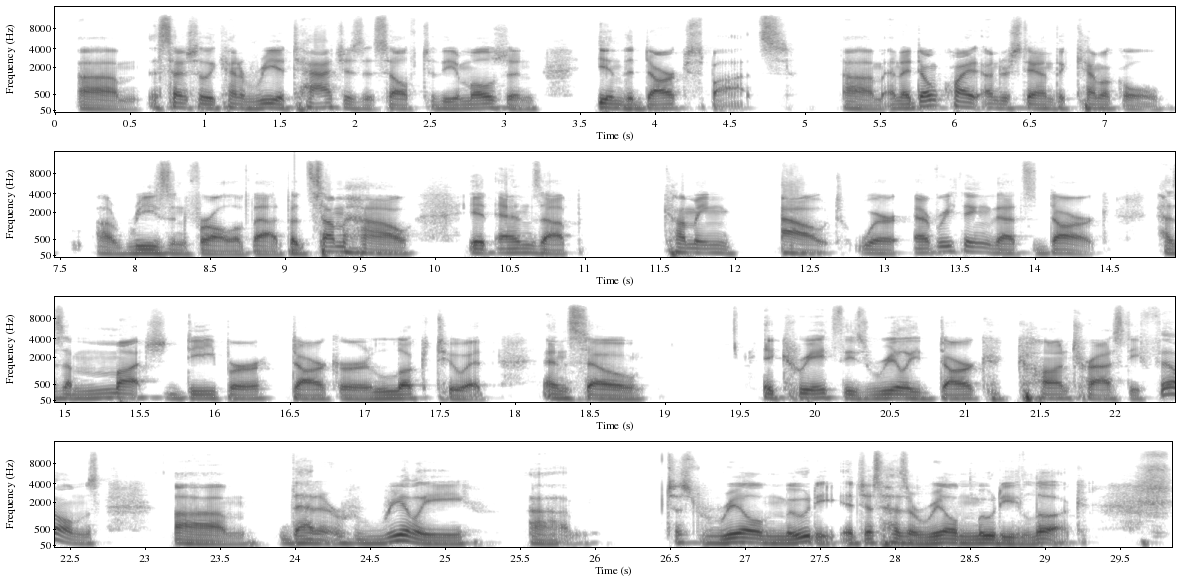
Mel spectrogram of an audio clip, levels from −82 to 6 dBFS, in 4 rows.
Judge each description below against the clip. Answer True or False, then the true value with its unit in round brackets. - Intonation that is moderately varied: True (3.2 semitones)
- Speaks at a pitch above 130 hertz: False (95 Hz)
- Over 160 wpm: False (140 wpm)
